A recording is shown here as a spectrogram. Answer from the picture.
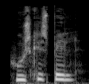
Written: huskespil

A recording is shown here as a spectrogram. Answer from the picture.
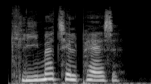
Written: klimatilpasse

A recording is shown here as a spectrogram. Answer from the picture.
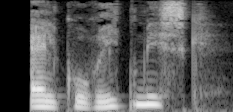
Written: algoritmisk

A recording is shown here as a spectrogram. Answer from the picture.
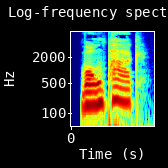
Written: vognpark

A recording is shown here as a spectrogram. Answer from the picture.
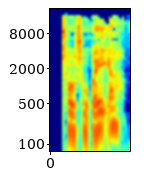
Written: tortere

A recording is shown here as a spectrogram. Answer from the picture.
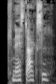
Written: knastaksel

